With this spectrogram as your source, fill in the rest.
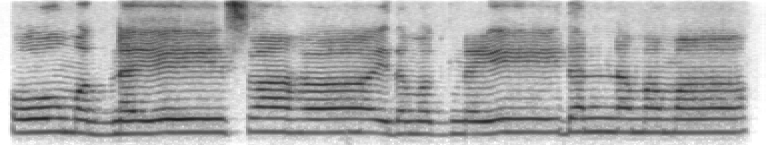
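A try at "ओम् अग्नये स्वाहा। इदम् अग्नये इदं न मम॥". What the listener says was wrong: जहां विराम है वहां रुके नहीं हो, दोबारा बोलो, अब ध्यान रखना।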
